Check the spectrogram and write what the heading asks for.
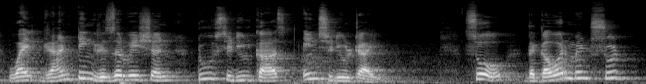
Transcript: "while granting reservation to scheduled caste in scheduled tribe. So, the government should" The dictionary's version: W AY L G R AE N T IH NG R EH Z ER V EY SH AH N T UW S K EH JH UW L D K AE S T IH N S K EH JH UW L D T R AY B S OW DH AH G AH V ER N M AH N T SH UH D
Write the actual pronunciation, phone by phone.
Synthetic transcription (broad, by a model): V AY L G R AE N T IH NG R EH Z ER V EY SH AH N T UW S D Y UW L K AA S IH N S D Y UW L T R AY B S OW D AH G AH V ER N M AH N T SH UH D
